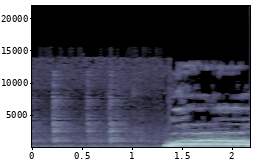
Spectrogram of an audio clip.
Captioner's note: tapping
